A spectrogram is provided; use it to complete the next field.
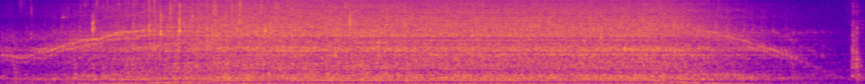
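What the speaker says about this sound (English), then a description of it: "So back on the stand mixer, same attachment, pop that on, and then we're going to mix this at quite a high speed now" A Kenwood stand mixer beats butter at high speed, a steady motor whir that ramps up, holds loud and constant for several seconds, then winds down at the end.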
